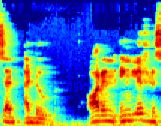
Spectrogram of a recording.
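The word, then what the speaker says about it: j'adoube: apostrophe a d o u b e it pronounced that a dude or in english it is called as i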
